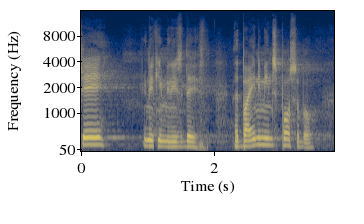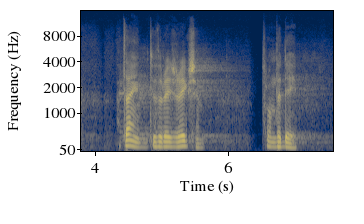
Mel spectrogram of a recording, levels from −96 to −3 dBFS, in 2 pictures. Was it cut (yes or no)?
yes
